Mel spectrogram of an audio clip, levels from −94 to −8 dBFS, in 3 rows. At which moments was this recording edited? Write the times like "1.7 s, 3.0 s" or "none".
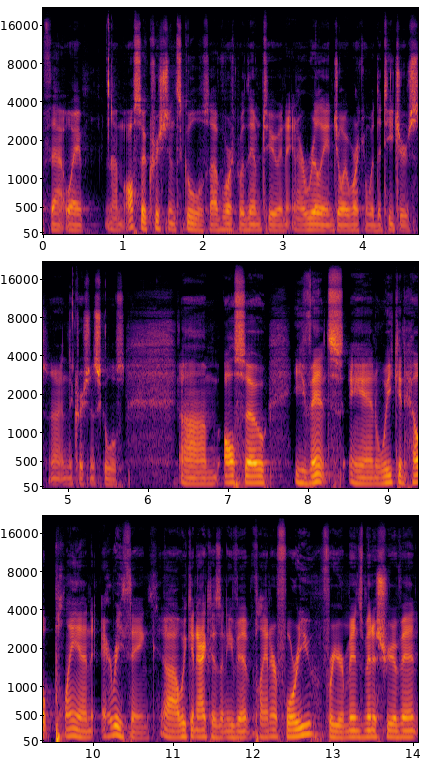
6.3 s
